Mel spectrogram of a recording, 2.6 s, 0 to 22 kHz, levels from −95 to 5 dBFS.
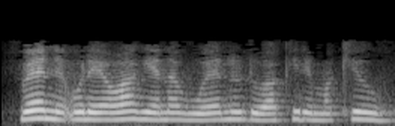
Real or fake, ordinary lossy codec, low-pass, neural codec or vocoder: fake; MP3, 24 kbps; 7.2 kHz; codec, 24 kHz, 0.5 kbps, DualCodec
